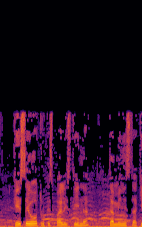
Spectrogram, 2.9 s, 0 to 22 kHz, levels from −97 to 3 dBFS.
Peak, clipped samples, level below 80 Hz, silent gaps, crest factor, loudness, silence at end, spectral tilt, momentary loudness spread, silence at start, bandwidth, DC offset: -10 dBFS; under 0.1%; -34 dBFS; none; 14 dB; -24 LUFS; 0 s; -5.5 dB/octave; 7 LU; 0 s; 11.5 kHz; under 0.1%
